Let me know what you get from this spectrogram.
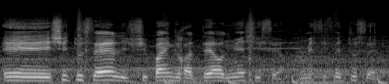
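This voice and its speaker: A young man with a high, bright voice and a foreign accent talks in street slang, looping his phrases and breaking into laughs. He is not a native French speaker. He sits inside a limousine, with clear music playing behind him. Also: fairly even intonation, brisk. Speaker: interviewee. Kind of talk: casual interview talk.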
